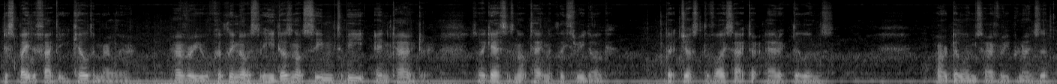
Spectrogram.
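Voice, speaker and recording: Deep-voiced and showing little pitch movement, this man narrates at normal speed with background noise present. He is the host and narrator of a gaming creepypasta series, informally reading a gaming story from a script and tossing in casual, slightly hesitant asides.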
